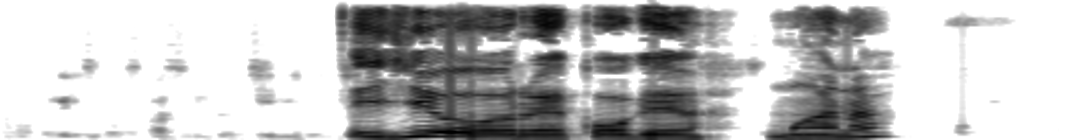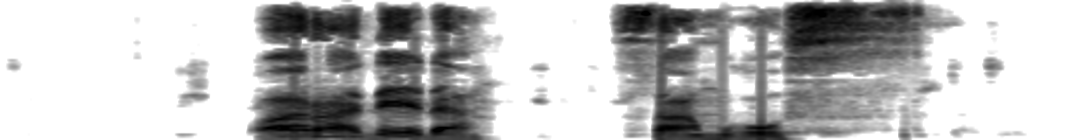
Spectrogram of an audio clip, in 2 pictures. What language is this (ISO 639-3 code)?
dav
